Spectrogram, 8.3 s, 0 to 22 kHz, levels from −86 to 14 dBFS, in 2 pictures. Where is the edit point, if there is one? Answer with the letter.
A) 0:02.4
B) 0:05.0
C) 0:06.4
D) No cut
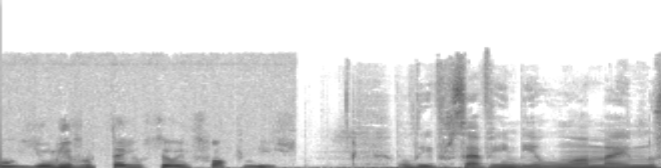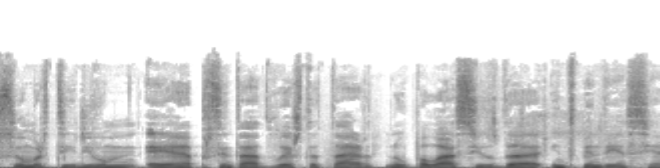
C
